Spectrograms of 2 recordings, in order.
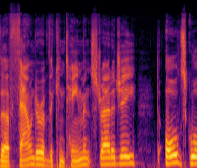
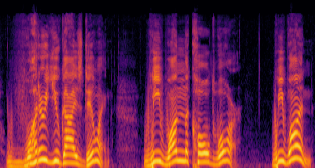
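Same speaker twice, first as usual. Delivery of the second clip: higher-pitched, heated exasperated rant; impassioned imitation of an angry diplomat, pitched up; retold furious rant; 8 semitones higher than usual. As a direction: channel an outraged old Cold Warrior scolding Washington. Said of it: "like, furious".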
